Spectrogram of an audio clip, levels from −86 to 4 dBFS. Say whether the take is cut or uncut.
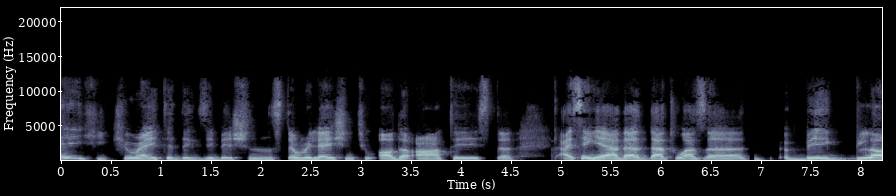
cut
